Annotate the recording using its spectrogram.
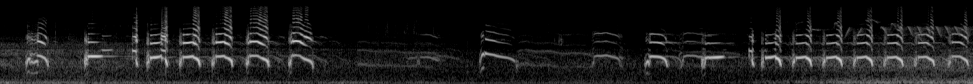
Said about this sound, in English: One of my favourite birds, the herring gull there.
